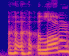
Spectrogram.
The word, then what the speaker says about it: Loom: But you know, if Loom is in charge, Lum kind of rhymes with dumb.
